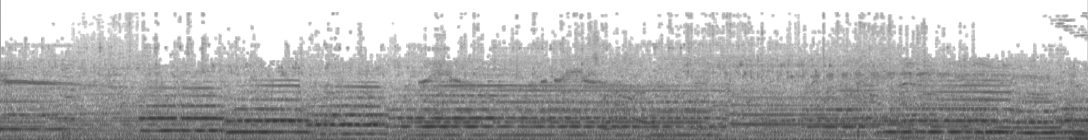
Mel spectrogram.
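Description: Brass marching band playing slow held chords that change every second or two, with French horns, trumpets, trombones and tubas, over a regular low beat.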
